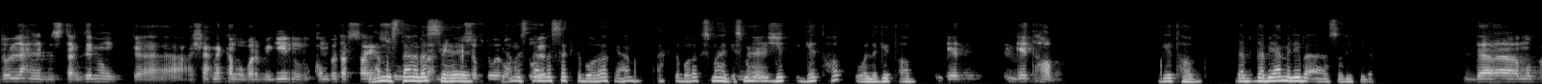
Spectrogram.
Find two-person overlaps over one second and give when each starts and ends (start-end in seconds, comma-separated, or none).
3.7-5.5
